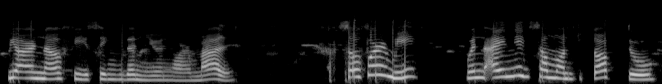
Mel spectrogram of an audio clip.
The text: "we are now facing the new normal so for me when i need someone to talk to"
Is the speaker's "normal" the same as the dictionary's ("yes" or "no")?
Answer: yes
